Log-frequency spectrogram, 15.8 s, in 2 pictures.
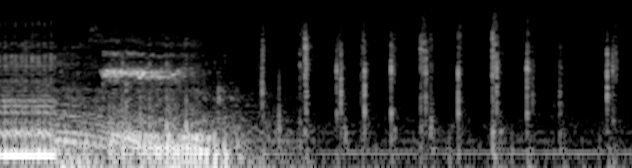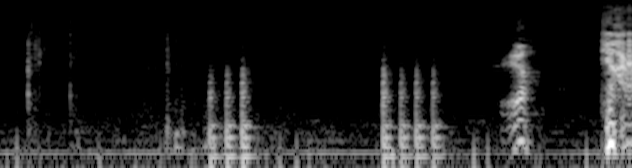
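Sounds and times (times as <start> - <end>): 
motorcycle speeding through streets and stopping: 0.0 - 3.4.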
